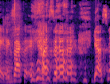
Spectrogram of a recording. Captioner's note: laughter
